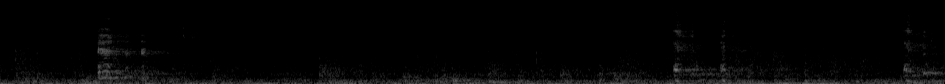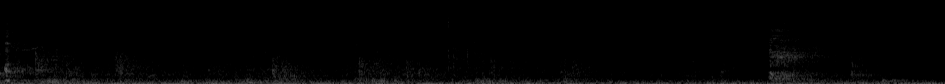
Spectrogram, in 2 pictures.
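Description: Audience members cough now and then in a large echoing hall.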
